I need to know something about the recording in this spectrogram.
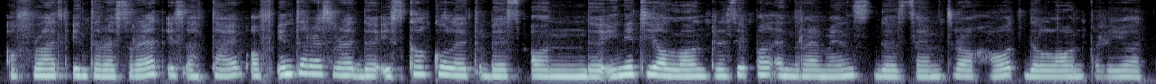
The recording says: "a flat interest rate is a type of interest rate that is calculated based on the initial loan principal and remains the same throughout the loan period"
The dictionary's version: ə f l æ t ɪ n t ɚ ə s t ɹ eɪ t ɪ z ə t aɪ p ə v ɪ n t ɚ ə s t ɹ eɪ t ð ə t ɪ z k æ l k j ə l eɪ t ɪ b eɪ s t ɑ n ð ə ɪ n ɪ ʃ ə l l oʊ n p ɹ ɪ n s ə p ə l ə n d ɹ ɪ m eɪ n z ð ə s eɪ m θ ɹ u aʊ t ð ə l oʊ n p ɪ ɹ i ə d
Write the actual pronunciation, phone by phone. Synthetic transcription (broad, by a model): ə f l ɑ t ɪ n t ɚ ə s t ɹ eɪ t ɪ s ə t aɪ p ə f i n t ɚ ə s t ɹ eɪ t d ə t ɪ s k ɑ l k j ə l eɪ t b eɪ s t ɑ n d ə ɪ n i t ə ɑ l oʊ n p ɹ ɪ n s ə p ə l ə n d ɹ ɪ m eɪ n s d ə s eɪ m t ɹ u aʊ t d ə l oʊ n p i ɹ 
